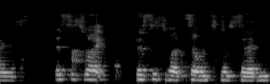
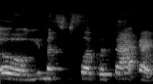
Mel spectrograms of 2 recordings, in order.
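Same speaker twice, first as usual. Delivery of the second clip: mock laughing delivery while talking; 2 semitones higher than usual. Retelling a castmate's justification of her remark, imitating someone laughing while talking.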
